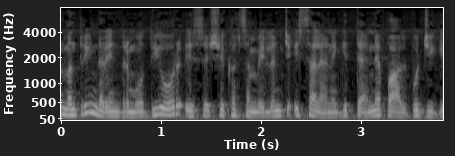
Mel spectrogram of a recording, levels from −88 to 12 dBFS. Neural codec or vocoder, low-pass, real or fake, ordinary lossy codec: none; none; real; none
